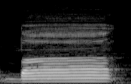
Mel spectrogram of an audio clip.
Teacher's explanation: با دونوں ہونٹوں کی اندرونی تری کے ملنے سے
